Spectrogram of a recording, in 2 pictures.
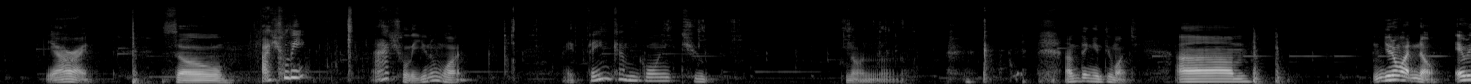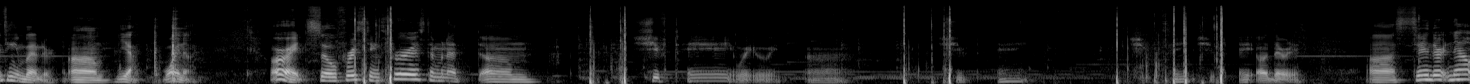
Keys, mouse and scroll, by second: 19.8-20.2 scroll down 2, 20.2 scroll up 2, 23.0 right click, 24.9 click, 25.2 click, 26.4 shift+c, 26.7 shift+a.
